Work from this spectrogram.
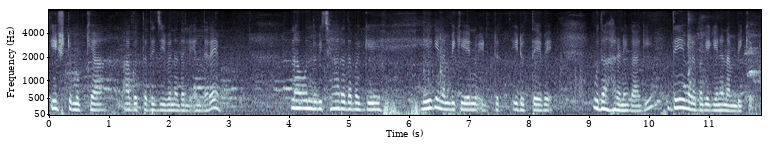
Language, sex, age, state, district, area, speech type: Kannada, female, 45-60, Karnataka, Dakshina Kannada, rural, spontaneous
